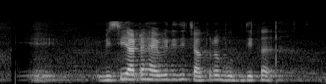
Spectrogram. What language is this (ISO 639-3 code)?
sin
